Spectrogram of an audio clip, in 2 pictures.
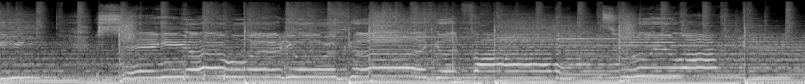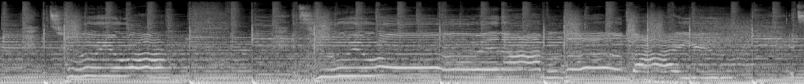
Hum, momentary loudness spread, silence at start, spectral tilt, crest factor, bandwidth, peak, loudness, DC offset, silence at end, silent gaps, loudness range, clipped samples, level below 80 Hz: none; 4 LU; 0 s; -4.5 dB/octave; 10 dB; over 20 kHz; 0 dBFS; -12 LUFS; under 0.1%; 0 s; none; 2 LU; under 0.1%; -18 dBFS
